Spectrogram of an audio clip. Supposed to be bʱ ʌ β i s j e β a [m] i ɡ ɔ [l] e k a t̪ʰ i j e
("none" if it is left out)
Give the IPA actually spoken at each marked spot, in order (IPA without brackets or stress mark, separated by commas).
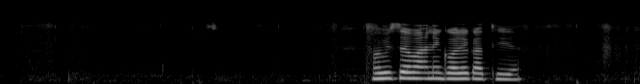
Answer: n, ɾ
